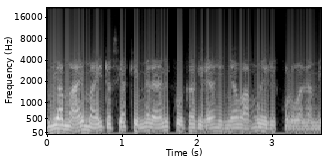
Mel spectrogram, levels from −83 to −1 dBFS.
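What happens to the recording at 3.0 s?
At 3.0 s the Bluetooth SBC bit pool drop is under way, from 2.00 to 3.11 s. Link congestion forced the phone to cut the bits per frame, so the highest sub-bands are starved and the rest quantised coarsely. The treble dulls and gritty noise rises, which fits a fall from about bit pool 28 to 13, near 102 kbps.

Underneath, throughout the clip, is a block size mismatch (truncated). One stage writes longer blocks than the next reads, which fits 512-sample writes, and each block's tail is discarded. That leaves a 109 Hz buzz, with the speech running 1.16 times fast with its timbre kept.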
